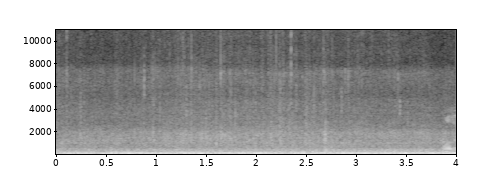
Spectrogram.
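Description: A 4x4 driving slowly along a rough mountain track: a steady low rumble of engine and tyres on the uneven surface.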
